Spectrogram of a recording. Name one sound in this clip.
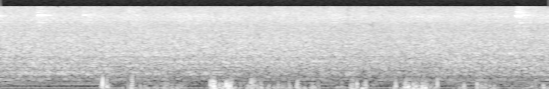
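Fingers tap and thump on a tablet's glass.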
